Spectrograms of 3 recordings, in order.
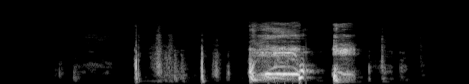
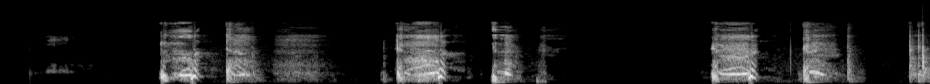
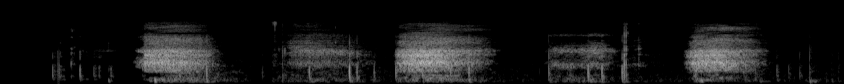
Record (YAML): cough_length: 4.7 s
cough_amplitude: 27893
cough_signal_mean_std_ratio: 0.35
three_cough_length: 9.3 s
three_cough_amplitude: 32768
three_cough_signal_mean_std_ratio: 0.39
exhalation_length: 8.4 s
exhalation_amplitude: 11610
exhalation_signal_mean_std_ratio: 0.47
survey_phase: beta (2021-08-13 to 2022-03-07)
age: 18-44
gender: Female
wearing_mask: 'No'
symptom_cough_any: true
symptom_runny_or_blocked_nose: true
symptom_shortness_of_breath: true
symptom_sore_throat: true
symptom_fever_high_temperature: true
symptom_headache: true
symptom_onset: 3 days
smoker_status: Never smoked
respiratory_condition_asthma: false
respiratory_condition_other: false
recruitment_source: Test and Trace
submission_delay: 2 days
covid_test_result: Positive
covid_test_method: RT-qPCR
covid_ct_value: 15.9
covid_ct_gene: ORF1ab gene
covid_ct_mean: 16.5
covid_viral_load: 4000000 copies/ml
covid_viral_load_category: High viral load (>1M copies/ml)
